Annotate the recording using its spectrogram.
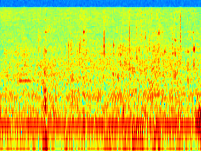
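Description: Quiet room tone with a steady low hum, and one faint click about half a second in.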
